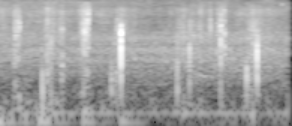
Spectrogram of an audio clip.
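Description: Footsteps going downstairs, a run of quick, fairly light thuds in a slightly uneven rhythm.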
